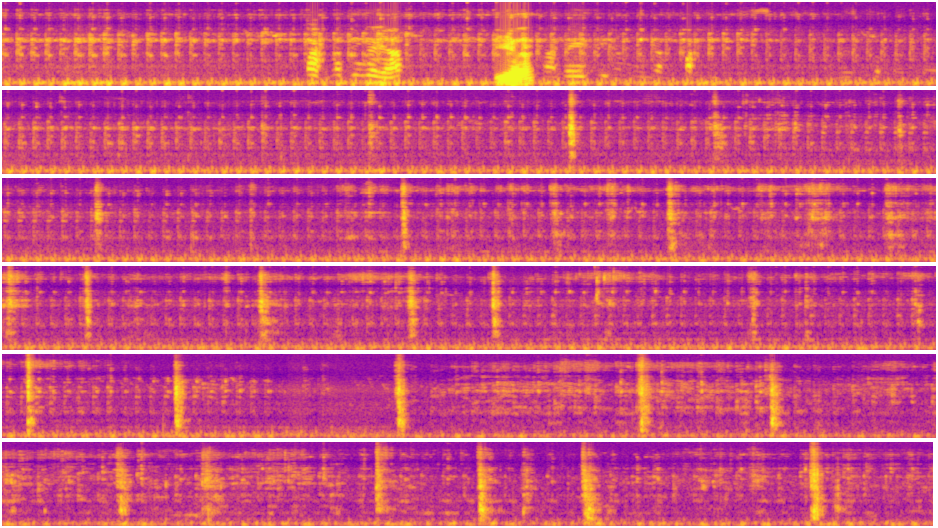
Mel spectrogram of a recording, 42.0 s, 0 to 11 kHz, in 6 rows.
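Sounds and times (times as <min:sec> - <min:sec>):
distant tractor engine running: 0:00.0 - 0:42.0.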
